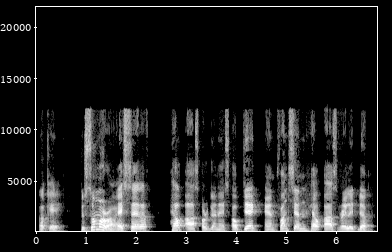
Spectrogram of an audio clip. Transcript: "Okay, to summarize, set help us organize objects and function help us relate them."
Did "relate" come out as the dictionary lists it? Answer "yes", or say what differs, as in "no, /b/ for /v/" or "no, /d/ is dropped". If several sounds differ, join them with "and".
yes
